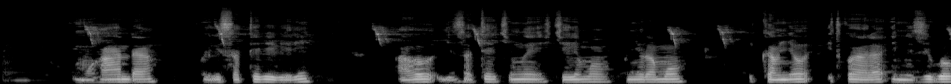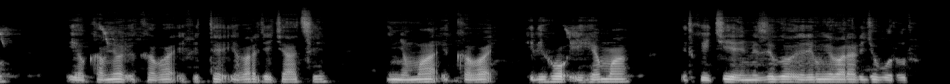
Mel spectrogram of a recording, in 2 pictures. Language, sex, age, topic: Kinyarwanda, male, 25-35, government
